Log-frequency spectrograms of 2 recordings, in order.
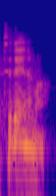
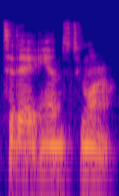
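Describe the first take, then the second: First: The words run together, with 'and' reduced. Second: Each word is clear, with 'and' fully pronounced. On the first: This is ordinary everyday speech. "But in my daily life" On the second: This is careful, clear speech. "If I'm speaking very clearly, I try to separate the words"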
